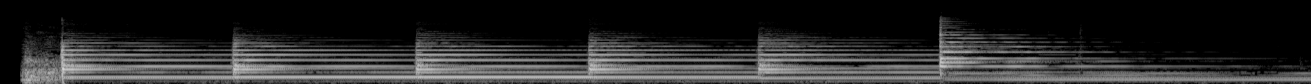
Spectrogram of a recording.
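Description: Large bronze church bells of Crema cathedral's Crespi peal, cast in 1753, rung swinging by hand: six strong strokes about two seconds apart, each leaving a long ringing hum. The last stroke, near the end, sounds a lower note.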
